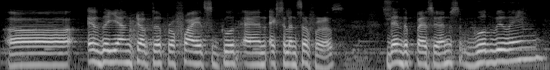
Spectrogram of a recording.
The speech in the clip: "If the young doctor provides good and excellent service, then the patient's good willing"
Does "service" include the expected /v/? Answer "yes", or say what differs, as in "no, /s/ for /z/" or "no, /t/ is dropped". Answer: no, /f/ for /v/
